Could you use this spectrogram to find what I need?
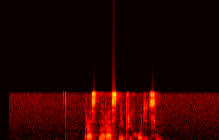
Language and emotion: Russian, neutral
